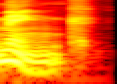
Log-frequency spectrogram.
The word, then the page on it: mink: British English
